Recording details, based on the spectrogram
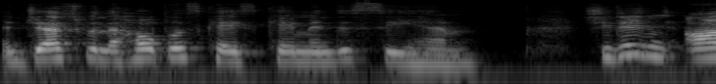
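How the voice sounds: The voice reads in a natural way.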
